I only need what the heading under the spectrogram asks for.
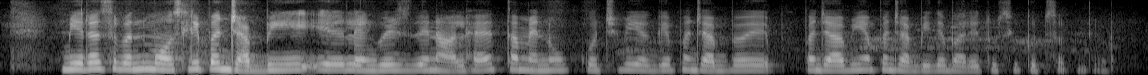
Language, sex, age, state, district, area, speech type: Punjabi, female, 30-45, Punjab, Ludhiana, urban, spontaneous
